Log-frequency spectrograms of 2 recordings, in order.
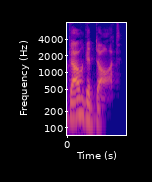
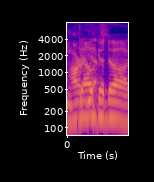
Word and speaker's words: Gal Gadot: Apparently it's pronounced Gal Gadot. Keep messing that up. Okay. Yeah. It is a hard T, Gal Gadot.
